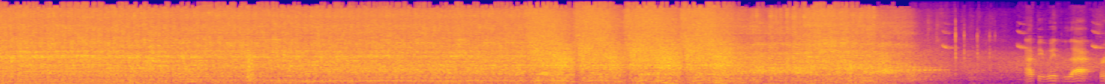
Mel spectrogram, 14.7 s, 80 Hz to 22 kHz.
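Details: 250ci Ford inline-six running again after new Hall-effect distributor, retimed timing, new gaskets and rewiring: loud, busy engine runs about twelve seconds with even beat, no misses or knocks, before shutting off; running fine.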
